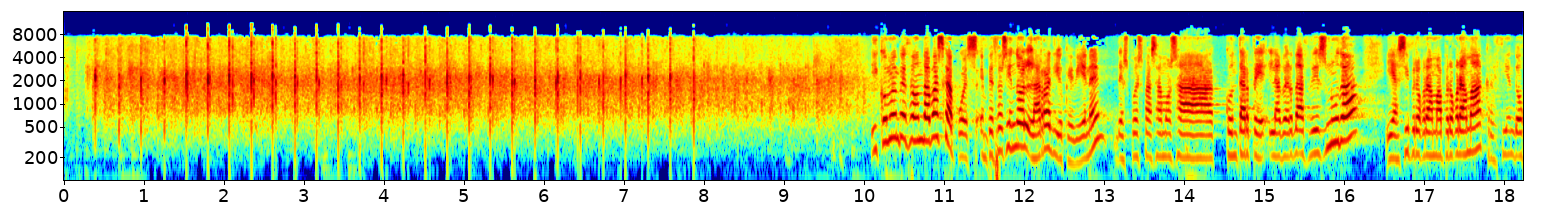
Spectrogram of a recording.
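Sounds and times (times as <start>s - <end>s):
audience applause: 0.0s - 10.2s
speech: 10.1s - 18.2s.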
